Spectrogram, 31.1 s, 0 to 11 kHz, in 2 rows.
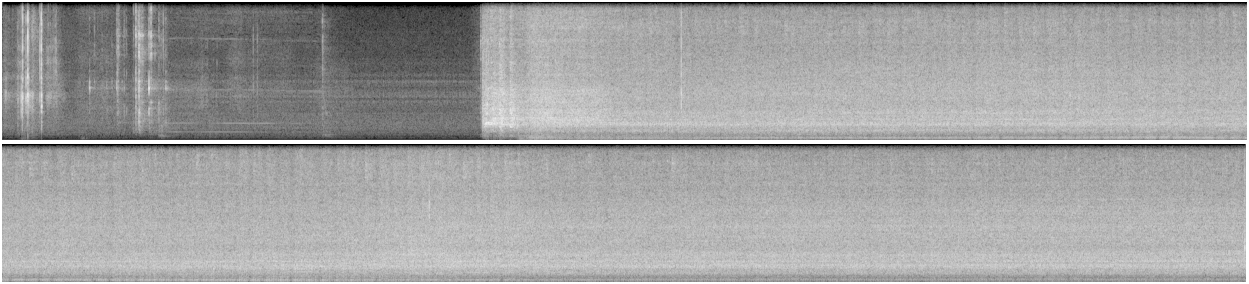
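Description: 2002 Honda Interceptor 800 V4 engine with an aftermarket Staintune exhaust. There are a few clicks at the controls, then about six seconds in the engine starts with a sudden loud burst and settles into a steady idle.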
